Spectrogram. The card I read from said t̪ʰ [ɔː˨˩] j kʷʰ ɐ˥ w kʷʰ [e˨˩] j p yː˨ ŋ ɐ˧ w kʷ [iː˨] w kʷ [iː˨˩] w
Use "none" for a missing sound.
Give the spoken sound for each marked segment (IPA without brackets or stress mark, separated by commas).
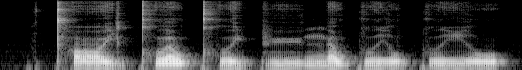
ɔː˨˩, e˨˩, iː˨˩, iː˨˩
